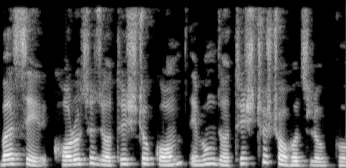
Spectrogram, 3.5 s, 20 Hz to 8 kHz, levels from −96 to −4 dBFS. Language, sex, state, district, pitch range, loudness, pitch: Bengali, female, West Bengal, North 24 Parganas, 185-240 Hz, -18 LUFS, 215 Hz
